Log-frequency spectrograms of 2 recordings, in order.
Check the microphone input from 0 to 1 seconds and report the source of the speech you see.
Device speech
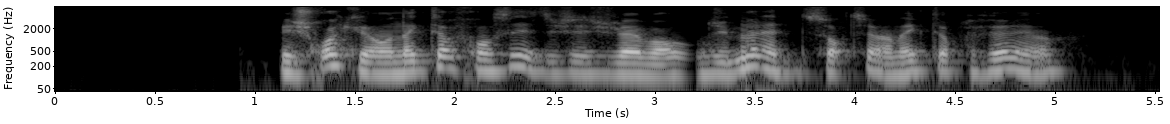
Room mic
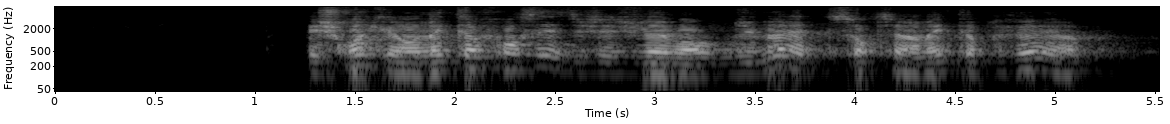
neither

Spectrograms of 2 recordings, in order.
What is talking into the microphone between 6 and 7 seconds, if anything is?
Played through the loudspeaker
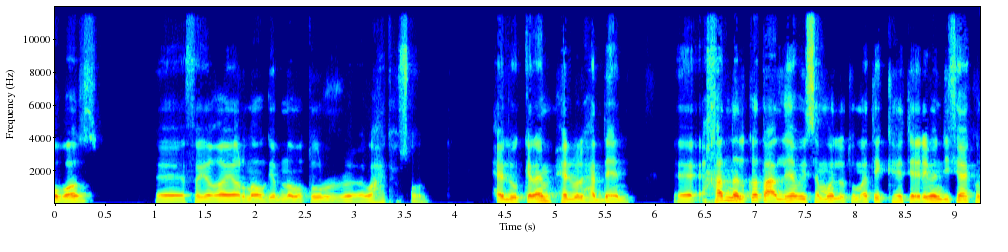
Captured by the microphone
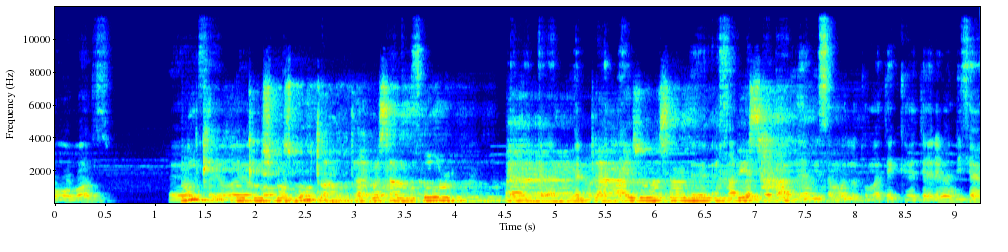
both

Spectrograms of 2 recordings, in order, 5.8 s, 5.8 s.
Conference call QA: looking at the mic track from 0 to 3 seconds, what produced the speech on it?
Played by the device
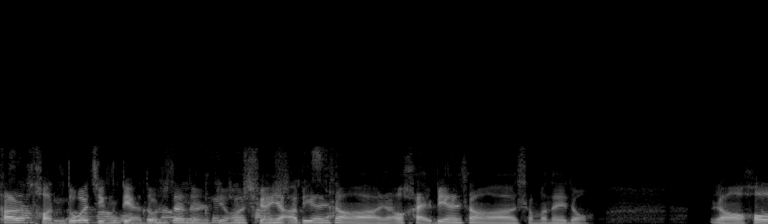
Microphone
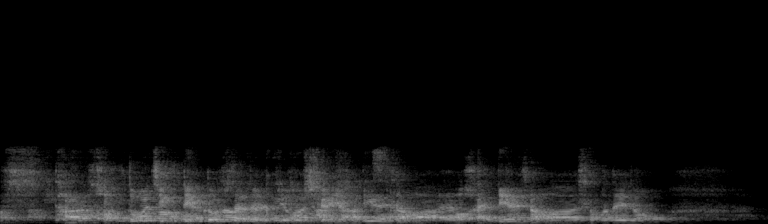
echo only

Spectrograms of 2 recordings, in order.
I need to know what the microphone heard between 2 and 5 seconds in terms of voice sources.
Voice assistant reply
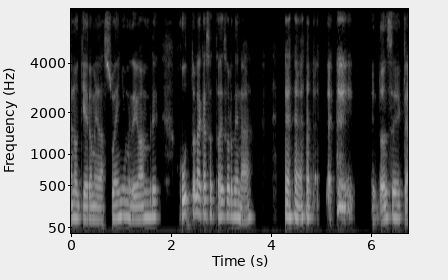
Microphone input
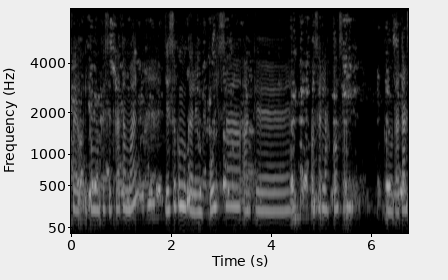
both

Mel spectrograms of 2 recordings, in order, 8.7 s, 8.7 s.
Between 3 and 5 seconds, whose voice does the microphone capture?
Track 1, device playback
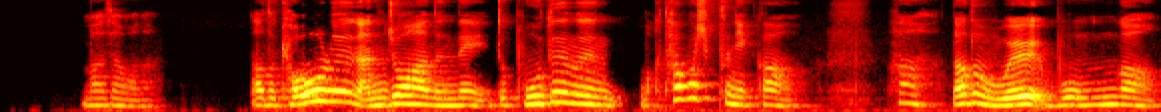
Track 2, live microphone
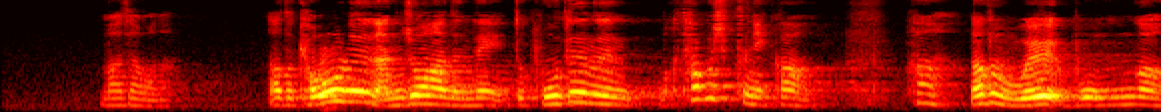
echo only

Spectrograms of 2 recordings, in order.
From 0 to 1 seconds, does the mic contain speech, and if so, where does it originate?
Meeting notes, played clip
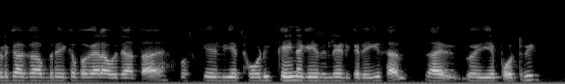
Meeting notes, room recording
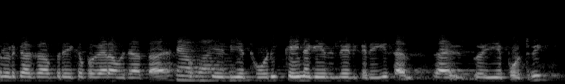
echo only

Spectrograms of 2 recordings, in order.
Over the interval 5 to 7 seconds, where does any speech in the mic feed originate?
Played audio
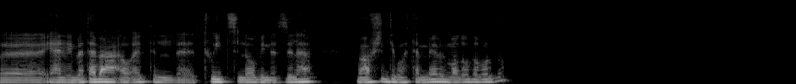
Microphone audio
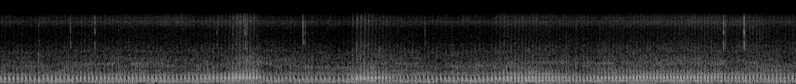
neither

